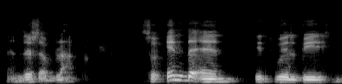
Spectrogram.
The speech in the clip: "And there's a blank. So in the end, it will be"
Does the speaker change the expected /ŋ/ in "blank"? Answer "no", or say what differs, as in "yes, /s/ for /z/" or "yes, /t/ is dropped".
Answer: yes, /ŋ/ is dropped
